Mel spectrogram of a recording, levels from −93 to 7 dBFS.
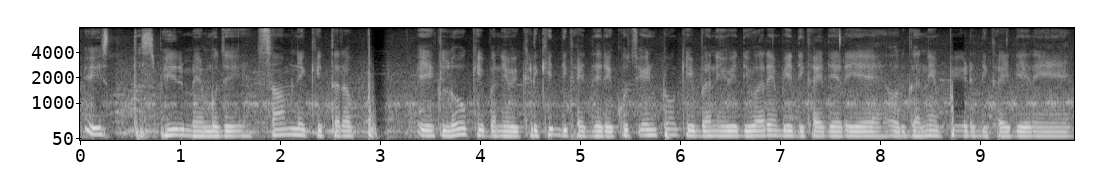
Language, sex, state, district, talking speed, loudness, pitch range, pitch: Hindi, male, Rajasthan, Bikaner, 205 wpm, -15 LUFS, 120-135 Hz, 125 Hz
